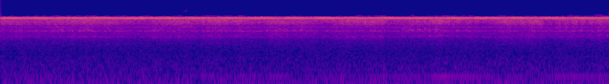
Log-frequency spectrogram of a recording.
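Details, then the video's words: Summer-night cicada chorus at dusk in Georgia, USA, males calling to attract females; a continuous shrill hissing buzz that never pauses, with a thin sustained whine above and soft low hum beneath. "Cicadas at Dusk, Summer Night"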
